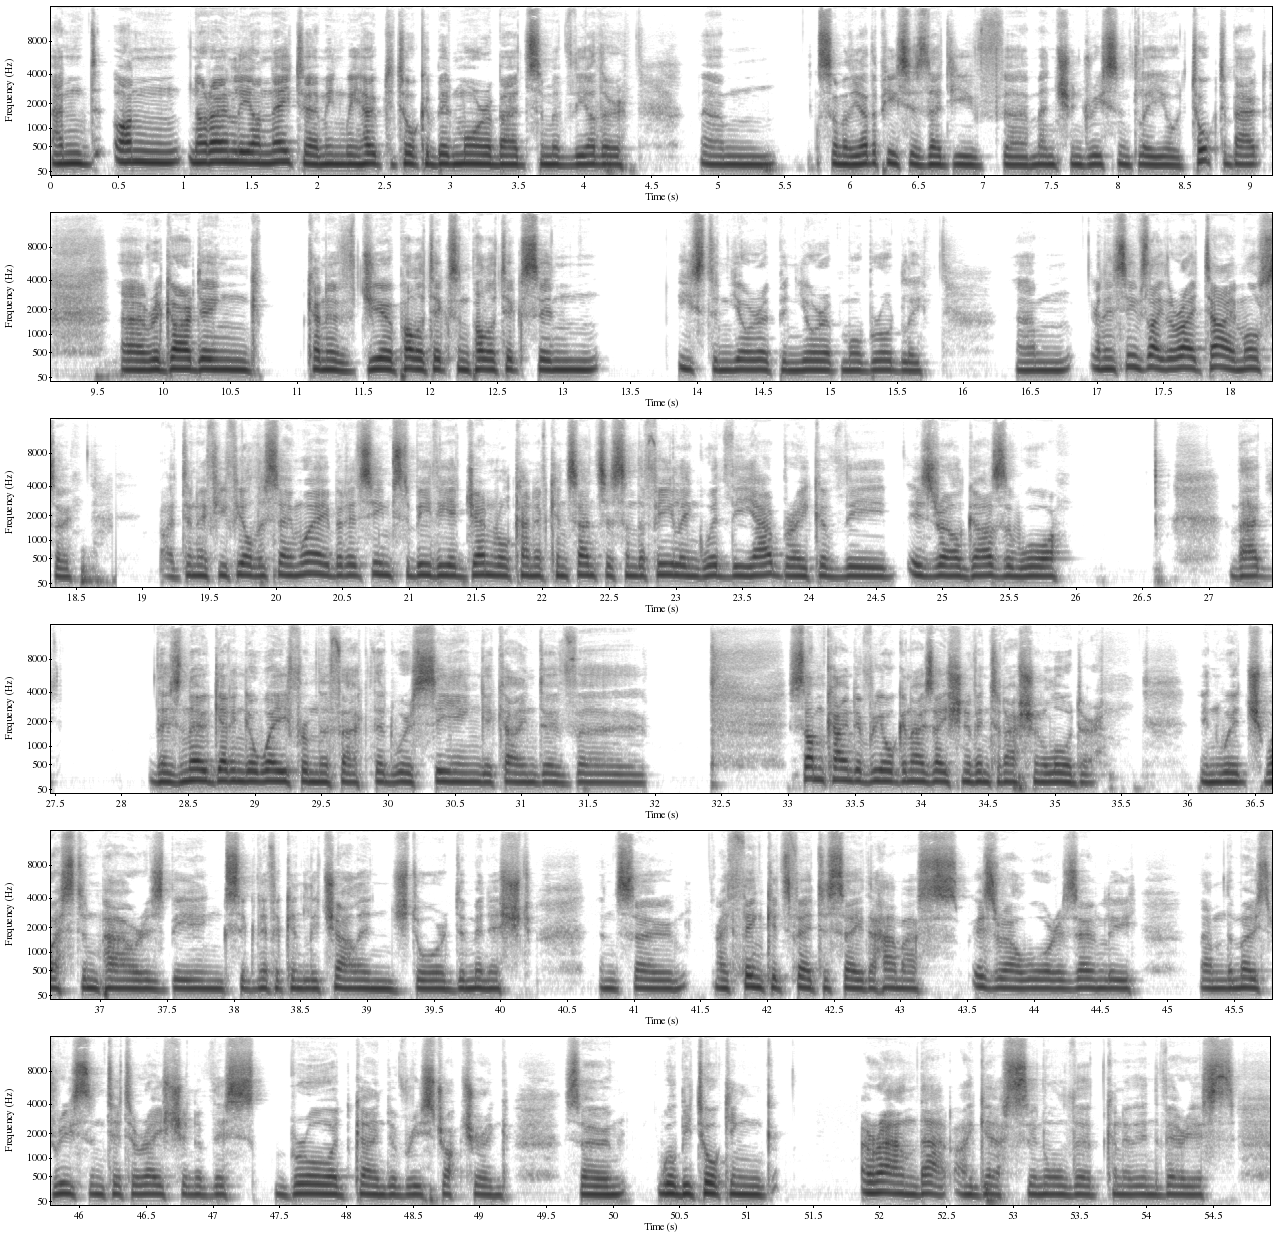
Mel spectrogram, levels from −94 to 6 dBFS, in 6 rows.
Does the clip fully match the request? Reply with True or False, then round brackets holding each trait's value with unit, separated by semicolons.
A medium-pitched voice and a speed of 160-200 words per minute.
True (170 Hz; 175 wpm)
